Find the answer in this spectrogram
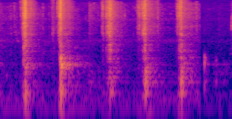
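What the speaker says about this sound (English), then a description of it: "I'll cut the root and the shoots and chop finely." A knife chops spring onions on a board for budget dumplings, five distinct thuds spaced about a third of a second apart, close and crisp with no talking.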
